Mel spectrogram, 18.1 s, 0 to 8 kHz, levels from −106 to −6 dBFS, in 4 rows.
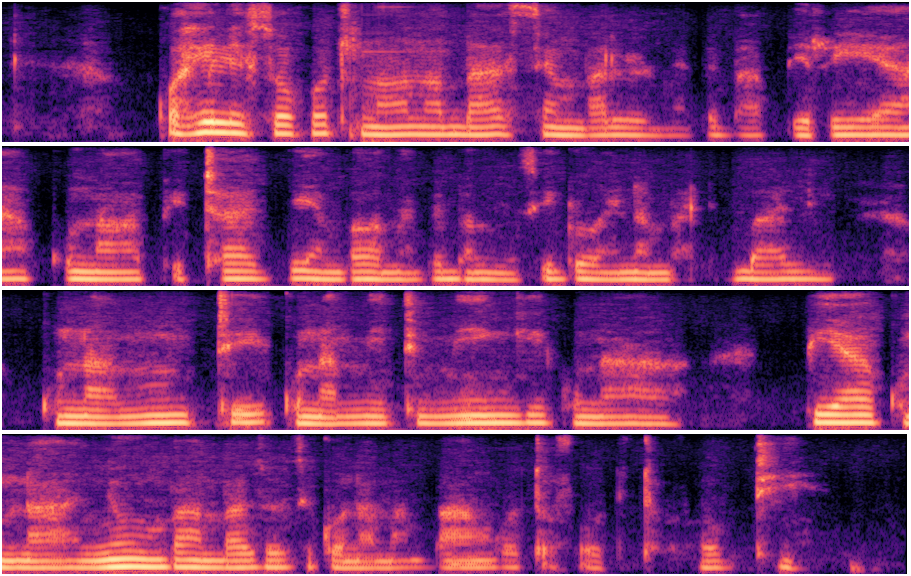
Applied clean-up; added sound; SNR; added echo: neural separator model SepFormer DNS4.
